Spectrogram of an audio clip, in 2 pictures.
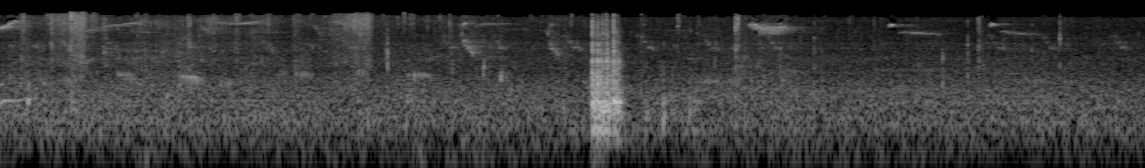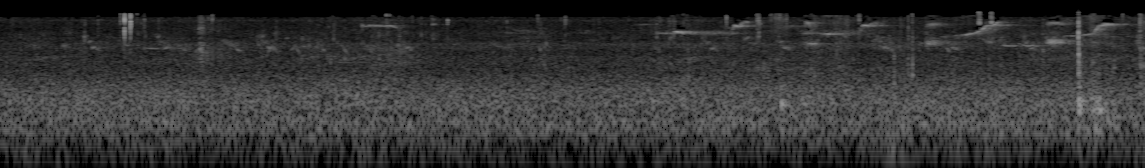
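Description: Birds chirping now and then over a steady outdoor hiss, with one loud thump about four and a half seconds in.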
